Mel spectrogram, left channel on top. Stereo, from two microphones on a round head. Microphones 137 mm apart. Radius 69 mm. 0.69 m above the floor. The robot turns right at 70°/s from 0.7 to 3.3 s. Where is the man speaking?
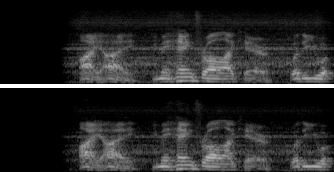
25° right (ahead or behind), 1.0 m; by 3.3 s 25° left (ahead or behind), 1.0 m.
